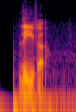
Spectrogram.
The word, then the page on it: lever: British English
